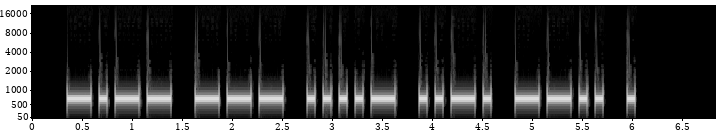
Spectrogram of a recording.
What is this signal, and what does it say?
Morse code, heard as a keyed tone, about 15 wpm, 700 Hz. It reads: YO4FZE
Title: DXCC-100 Call Signs - 6 Characters - Repeated 2x - 15wpm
